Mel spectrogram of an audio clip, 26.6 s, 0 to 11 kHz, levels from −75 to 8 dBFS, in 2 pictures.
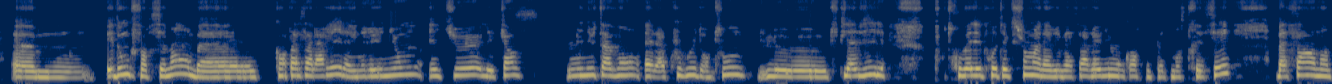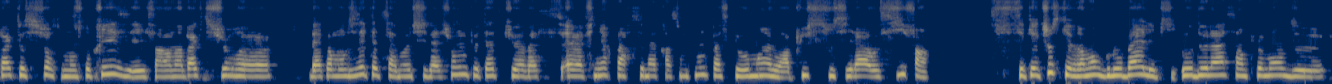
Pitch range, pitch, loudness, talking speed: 215-250 Hz, 230 Hz, -21 LUFS, 205 wpm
